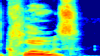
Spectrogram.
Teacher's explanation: We hardly say the TH at all.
